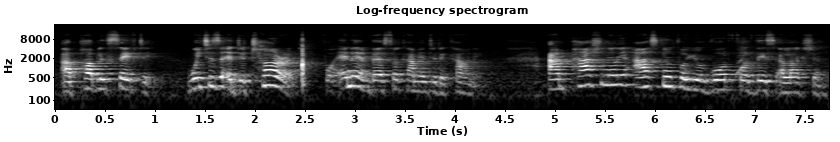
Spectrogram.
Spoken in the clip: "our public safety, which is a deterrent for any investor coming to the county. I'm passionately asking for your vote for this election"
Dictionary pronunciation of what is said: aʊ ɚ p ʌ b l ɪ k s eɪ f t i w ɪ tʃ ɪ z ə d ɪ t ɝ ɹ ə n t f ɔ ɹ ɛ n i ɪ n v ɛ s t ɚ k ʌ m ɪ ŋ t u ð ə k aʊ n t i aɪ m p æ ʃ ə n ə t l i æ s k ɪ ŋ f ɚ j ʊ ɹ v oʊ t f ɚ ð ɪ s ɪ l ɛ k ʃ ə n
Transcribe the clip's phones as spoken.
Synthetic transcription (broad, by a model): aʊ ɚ p ʌ b l ɪ k s eɪ f t i w ɪ tʃ ɪ z ə d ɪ t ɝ ɹ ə n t f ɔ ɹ ɛ n i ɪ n v ɛ s t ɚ k ʌ m ɪ ŋ t u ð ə k aʊ n t i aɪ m p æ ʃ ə n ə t l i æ s k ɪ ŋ f ɚ j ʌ ɹ v oʊ t f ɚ ð ɪ s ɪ l ɛ k ʃ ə n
